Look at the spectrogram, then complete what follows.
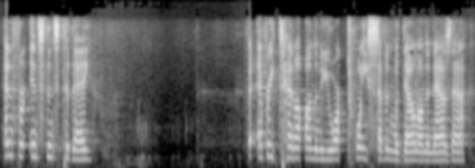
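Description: A man hosts a finance call-in radio show, his voice going hoarse as he talks. He chats in a loose, repetitive way with plenty of fillers, and sits fairly high in pitch. The broadcast sounds dull and lo-fi. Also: moderate pace, fairly bright tone. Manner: chatty, repeats himself, many fillers. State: losing his voice. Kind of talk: casual radio market talk.

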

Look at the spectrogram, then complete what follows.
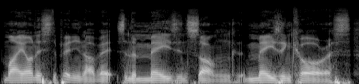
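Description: A young adult man co-hosting a casual podcast, his voice croaky from being unwell. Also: low-pitched, steady tone, fairly quick, darkish tone, dry recording. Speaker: podcast co-host. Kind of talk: casual chat.

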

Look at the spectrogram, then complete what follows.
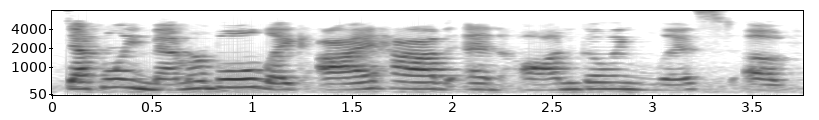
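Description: A woman's voice: fairly high pitch, normal speed. A woman in her twenties co-hosting a casual podcast, thinking aloud and rambling with lots of filler words. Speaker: podcast co-host.

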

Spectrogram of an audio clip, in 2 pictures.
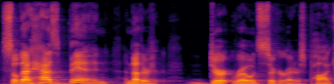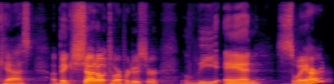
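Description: A man's voice: a little high, expressive, unhurried, a bit bright. A man with a Wisconsin accent co-hosting a faith podcast, talking in an earnest, encouraging way and often restarting his phrases. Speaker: podcast co-host. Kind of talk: casual faith podcast chat.

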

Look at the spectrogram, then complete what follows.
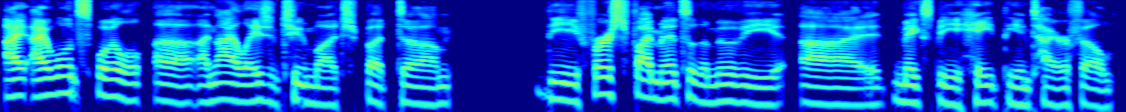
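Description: A man hosting a casual movie review podcast, talking in a halting, repetitive way. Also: mid-range voice, a little mellow, dry recording, studio quality. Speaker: podcast host.

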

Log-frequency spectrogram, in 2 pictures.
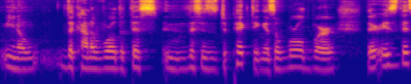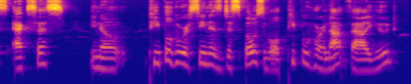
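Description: Fast-talking American guy chatting. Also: mid-range voice, dark tone. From United States. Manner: rambling, many fillers and restarts. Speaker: podcast co-host. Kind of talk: casual podcast chat.

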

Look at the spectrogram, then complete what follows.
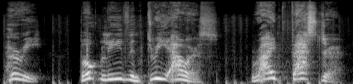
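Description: A man's voice: high-pitched, expressive, normal speed, mellow, husky, voice pushed up, exaggerated voice. A man voicing a stern, impatient warrior rider in an audiobook, blunt and commanding in clipped, broken speech. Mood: impatient, urgent. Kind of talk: audiobook character voice.

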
